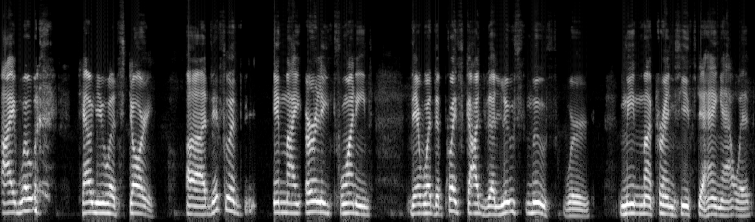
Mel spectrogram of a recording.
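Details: Adult male with a neurological problem; MRI showed an underdeveloped back of the brain; head hit a dashboard in a car accident when younger; real condition; slurred speech mistaken for drunkenness (speech impediment).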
